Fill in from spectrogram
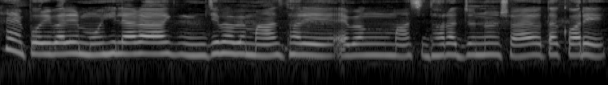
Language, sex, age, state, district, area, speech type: Bengali, female, 30-45, West Bengal, Dakshin Dinajpur, urban, spontaneous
